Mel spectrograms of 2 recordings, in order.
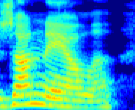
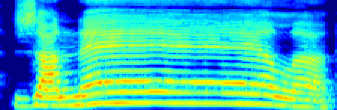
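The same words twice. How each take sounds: First: Said in the usual way. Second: Very drawn-out call, stretching the "ne" of Janela. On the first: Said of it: "vamos fazer outro teste". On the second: Shown as a demonstration. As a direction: call it like a name at someone's door. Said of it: "em qual sílaba você fica mais tempo gritando?".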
